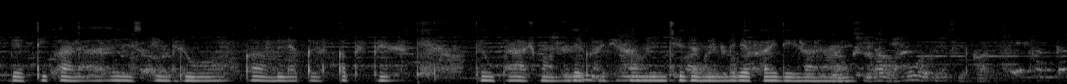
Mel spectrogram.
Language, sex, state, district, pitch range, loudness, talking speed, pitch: Hindi, female, Uttar Pradesh, Jalaun, 175-185 Hz, -37 LUFS, 125 wpm, 180 Hz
